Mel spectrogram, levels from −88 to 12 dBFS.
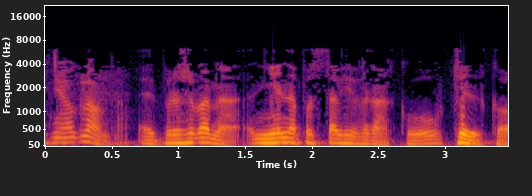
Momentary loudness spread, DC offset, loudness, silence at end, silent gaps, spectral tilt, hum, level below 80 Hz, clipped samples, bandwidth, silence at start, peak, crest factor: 8 LU; under 0.1%; -16 LUFS; 0 s; none; -8 dB/octave; none; -36 dBFS; under 0.1%; 6.4 kHz; 0 s; 0 dBFS; 16 dB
